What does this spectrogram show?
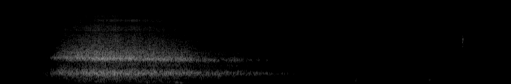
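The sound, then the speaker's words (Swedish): A long, deep breath out, fairly loud, whooshing for about two and a half seconds before fading, followed by a few faint, soft clicks in the quiet. “Och vi andas ut.”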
